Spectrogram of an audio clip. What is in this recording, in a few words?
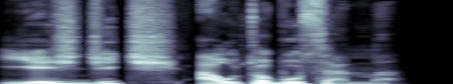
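"jezdzic autobusem", Polish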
